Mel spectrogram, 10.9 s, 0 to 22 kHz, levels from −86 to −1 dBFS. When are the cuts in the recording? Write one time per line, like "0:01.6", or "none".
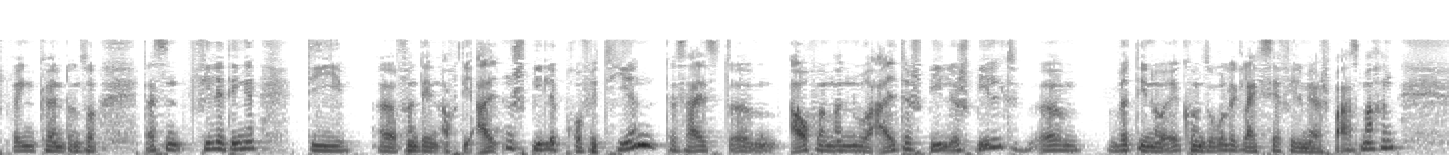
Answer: none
